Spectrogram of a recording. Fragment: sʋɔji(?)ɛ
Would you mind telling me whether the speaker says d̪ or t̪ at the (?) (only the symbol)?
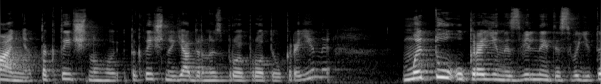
t̪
